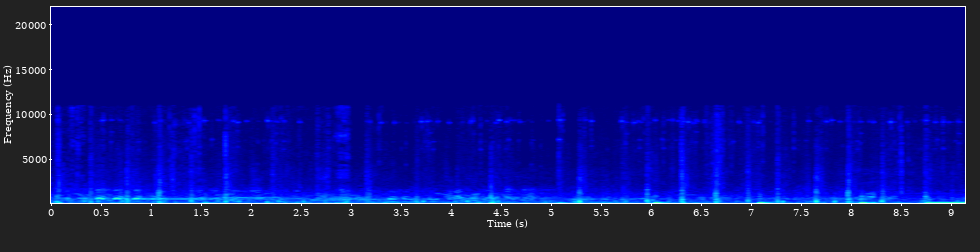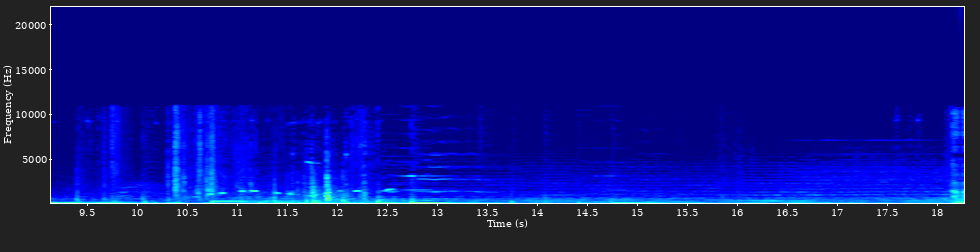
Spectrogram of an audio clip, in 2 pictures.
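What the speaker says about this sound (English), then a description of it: "Whoa there, Roach." Geralt's horse Roach in The Witcher 3 clip-clops along with a whinny amid game music and ambience, while characters talk over it.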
